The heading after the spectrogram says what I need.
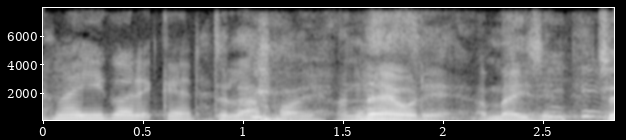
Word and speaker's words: Dolapo: Am I saying it right? No, Dolapo. you are. Actually, do you know what? You're probably one of the first few people that's like said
